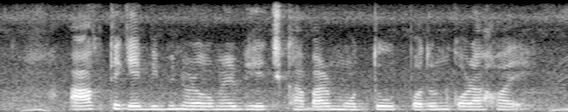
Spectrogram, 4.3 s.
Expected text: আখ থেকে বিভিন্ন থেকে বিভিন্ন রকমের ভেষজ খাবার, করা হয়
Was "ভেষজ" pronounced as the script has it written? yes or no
yes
